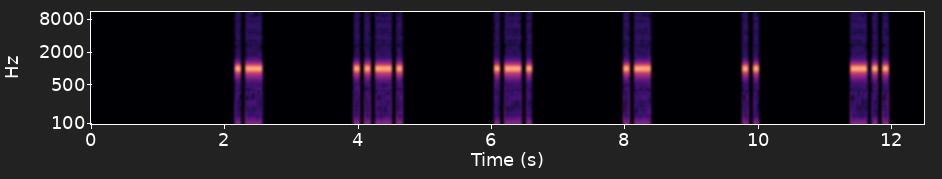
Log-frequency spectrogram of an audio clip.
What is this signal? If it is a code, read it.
Morse code, heard as a keyed tone, about 15 wpm, spaced as for 5 wpm, 1000 Hz. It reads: AFRAID
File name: qotdfiles / 5wpm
